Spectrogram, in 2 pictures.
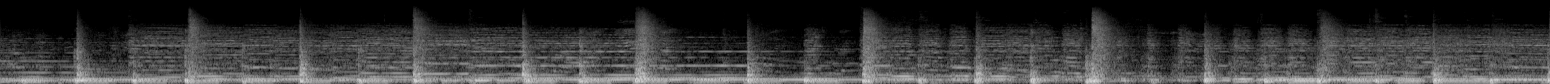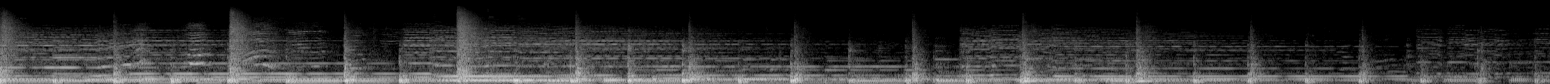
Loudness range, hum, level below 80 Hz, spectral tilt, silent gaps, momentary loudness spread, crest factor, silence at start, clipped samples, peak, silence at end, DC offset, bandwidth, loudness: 5 LU; none; -38 dBFS; -7 dB/octave; none; 10 LU; 20 dB; 0 s; under 0.1%; -2 dBFS; 0 s; under 0.1%; 13 kHz; -22 LUFS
